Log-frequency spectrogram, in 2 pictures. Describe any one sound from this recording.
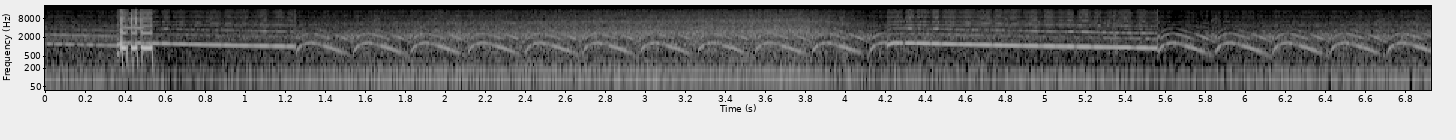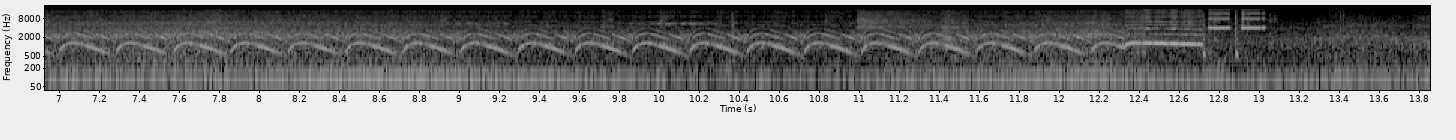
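An ambulance siren wails and yelps, switching between tones.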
